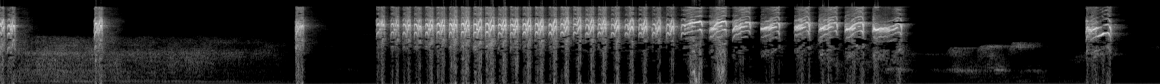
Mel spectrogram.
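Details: Little spiderhunter: scattered single squeaky notes lead into a long chattering series of rapid high chips lasting about five seconds, followed after a pause by another sharp note.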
